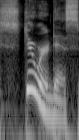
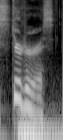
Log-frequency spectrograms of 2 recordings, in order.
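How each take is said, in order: First: The word is said slowly and carefully. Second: The word is said quickly and runs together. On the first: "If I slow down, I say it like" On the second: "if I say it fast"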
